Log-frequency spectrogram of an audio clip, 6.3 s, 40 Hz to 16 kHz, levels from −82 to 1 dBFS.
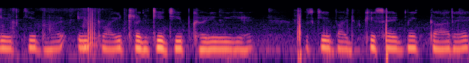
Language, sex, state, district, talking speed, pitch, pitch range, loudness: Hindi, female, Uttarakhand, Tehri Garhwal, 180 wpm, 160 Hz, 150-170 Hz, -26 LUFS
